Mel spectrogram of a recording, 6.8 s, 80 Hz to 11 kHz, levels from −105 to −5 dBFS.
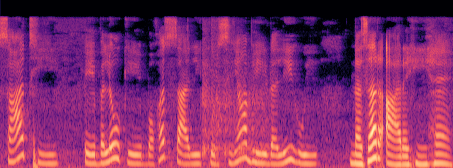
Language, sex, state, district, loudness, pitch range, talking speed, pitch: Hindi, female, Madhya Pradesh, Katni, -22 LUFS, 170-210 Hz, 125 wpm, 180 Hz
